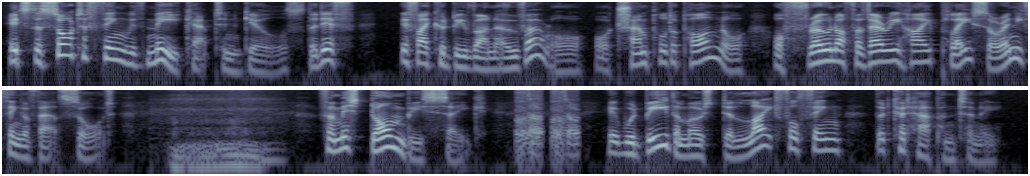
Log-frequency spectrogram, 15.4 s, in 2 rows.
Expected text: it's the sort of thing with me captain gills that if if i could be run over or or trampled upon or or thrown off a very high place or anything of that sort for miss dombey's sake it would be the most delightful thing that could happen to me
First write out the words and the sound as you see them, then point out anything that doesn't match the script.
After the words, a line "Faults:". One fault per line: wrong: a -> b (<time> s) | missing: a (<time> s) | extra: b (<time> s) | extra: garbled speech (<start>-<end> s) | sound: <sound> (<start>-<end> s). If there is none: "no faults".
it's the sort of thing with me captain gills that if if i could be run over or or trampled upon or or thrown off a very high place or anything of that sort for miss dombey's sake it would be the most delightful thing that could happen to me
Faults:
sound: breath (8.8-9.9 s)
sound: laugh (11.5-12.0 s)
